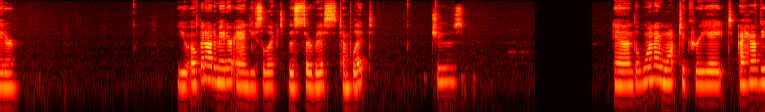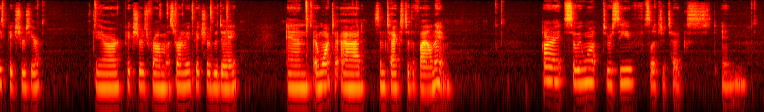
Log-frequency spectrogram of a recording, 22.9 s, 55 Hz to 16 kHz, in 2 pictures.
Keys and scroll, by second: 13.5 Down.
